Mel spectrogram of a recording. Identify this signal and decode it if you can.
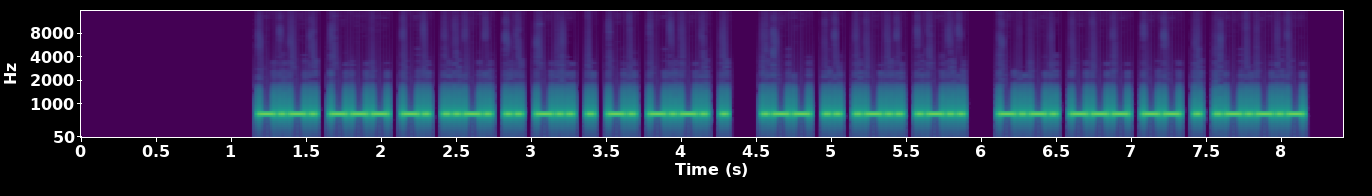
Morse code, heard as a keyed tone, about 34 wpm, 700 Hz. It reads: CONFIDENCE WILL COME.
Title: Sentences from Top 1500 Words 35wpm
